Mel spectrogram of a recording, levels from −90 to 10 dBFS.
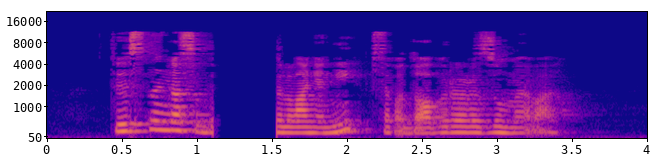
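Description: From the start the speech is dull and smeared, with a fizzy, warbling edge on sibilants and nothing above 11.5 kHz. This is likely AAC compression. The narrowed band and coarse spectral quantisation fit AAC-LC at a low bitrate, around 32 kbps.

At 1.11 s the audio cuts out mid-flow and stays silent for about 0.43 s, to 1.54 s. This is a playback stall, likely caused by the player running short of data or being blocked.

From 1.54 s to 2.38 s the speech runs at 1.5 times normal speed with its pitch unchanged. This is time-compressed catch-up. The player trims small pieces and cross-fades across the gaps to clear its backlog, which leaves the passage hurried.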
